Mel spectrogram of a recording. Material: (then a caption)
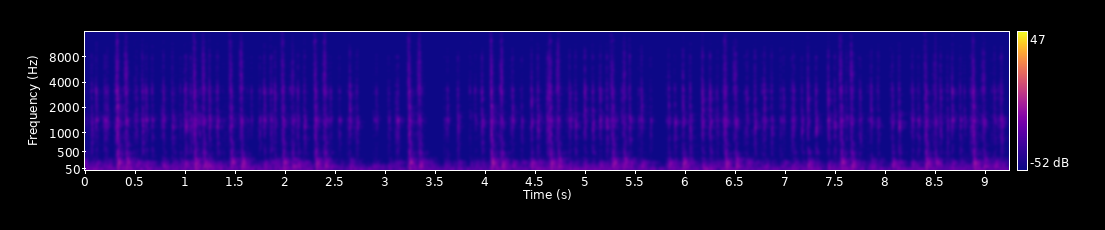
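Plastic. Rapid typing on a small pink Akko X Ducky 3084 mechanical keyboard with Cherry MX Brown switches and plastic keycaps and case, pressed with the fingertips of both hands. Dense, clacky key presses carry a low thock and a bright click, with brief pauses near 3 and 6 seconds before the steady flurry resumes.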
